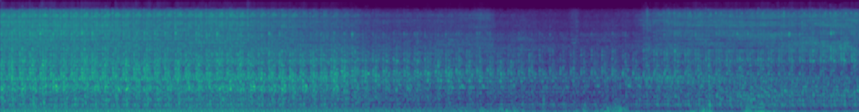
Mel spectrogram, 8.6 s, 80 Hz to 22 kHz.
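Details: Bobcat T595 Doosan diesel at cold idle, rpm limited by cold setting: low, uneven, lumpy knock about three beats a second, missing cylinder, white smoke, fuel smell, stalls under hydraulic load; rough idle, owner suspects injector stuck open.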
